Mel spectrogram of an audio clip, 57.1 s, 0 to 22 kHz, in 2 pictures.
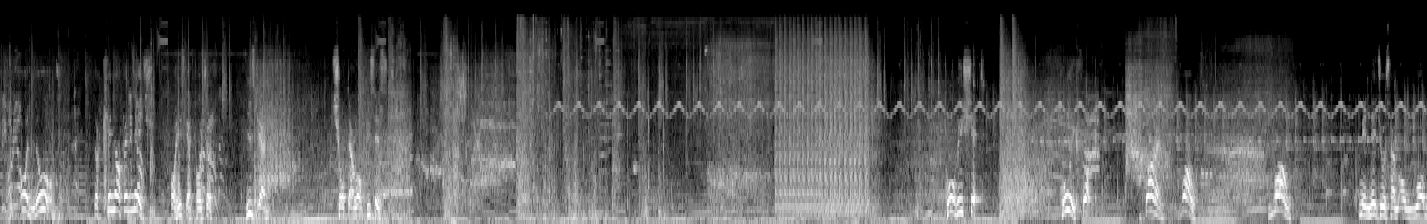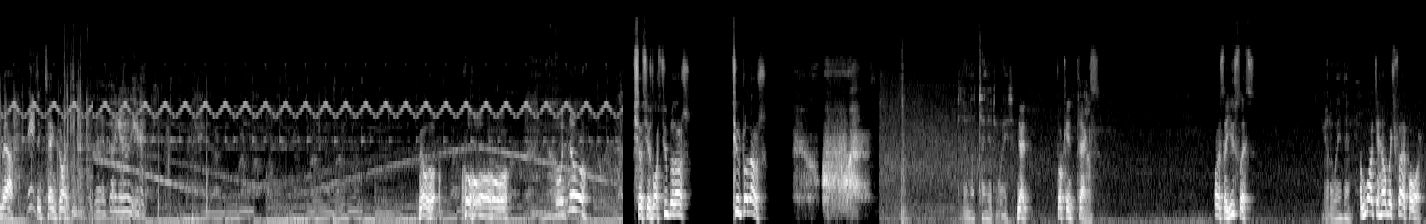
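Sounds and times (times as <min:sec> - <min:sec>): warbling siren tone: 0:09.6 - 0:41.0
gunfire: 0:15.5 - 0:17.7, 0:20.0 - 0:21.1.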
